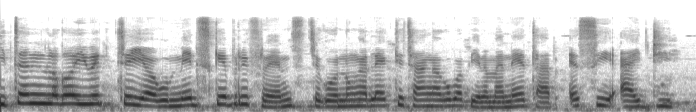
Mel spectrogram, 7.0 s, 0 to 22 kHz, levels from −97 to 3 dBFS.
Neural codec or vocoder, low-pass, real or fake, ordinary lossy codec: none; none; real; none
